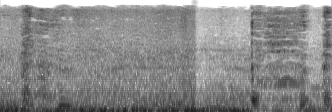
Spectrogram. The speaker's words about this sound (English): These gray firefighters take cover inside a vehicle as the winds whip up the inferno. You see the flames moving closer. Inside the vehicle, the men can be heard coughing.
